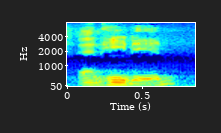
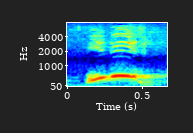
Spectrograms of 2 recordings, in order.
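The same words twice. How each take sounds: First: Said in the usual way. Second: Much higher, ringing "He did"; triumphant exclamation. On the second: Real, not acted. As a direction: shout the victory.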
